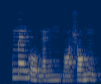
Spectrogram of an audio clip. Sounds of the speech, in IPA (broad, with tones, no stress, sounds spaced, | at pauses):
m ɛ̃˦ ɡ oː˨ ɡ ɛ̃˨ ŋ iː˨ ɡ ɔ̃˨ ʃ ɔ˧ ɡ ĩ˦˨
